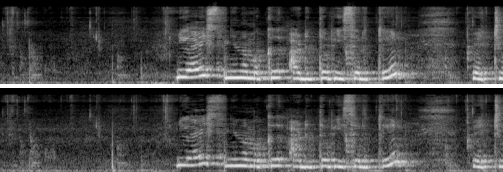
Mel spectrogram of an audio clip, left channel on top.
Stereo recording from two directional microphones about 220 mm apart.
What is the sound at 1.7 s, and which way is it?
A child's voice, 40° left (ahead or behind).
